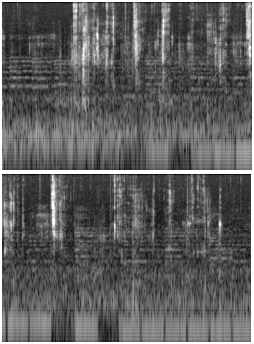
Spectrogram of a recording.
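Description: Close-miked chewing of a mouthful of fried instant noodles, with scattered wet mouth clicks, over quiet background music with a steady bass line.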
